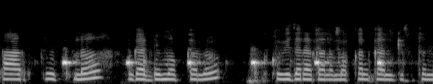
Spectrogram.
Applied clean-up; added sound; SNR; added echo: neural mask model Resemble Enhance denoiser.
